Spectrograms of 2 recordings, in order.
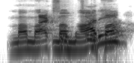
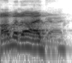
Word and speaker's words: Mamadou: Mamadi? Oh, no, Mamadou Diakite.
